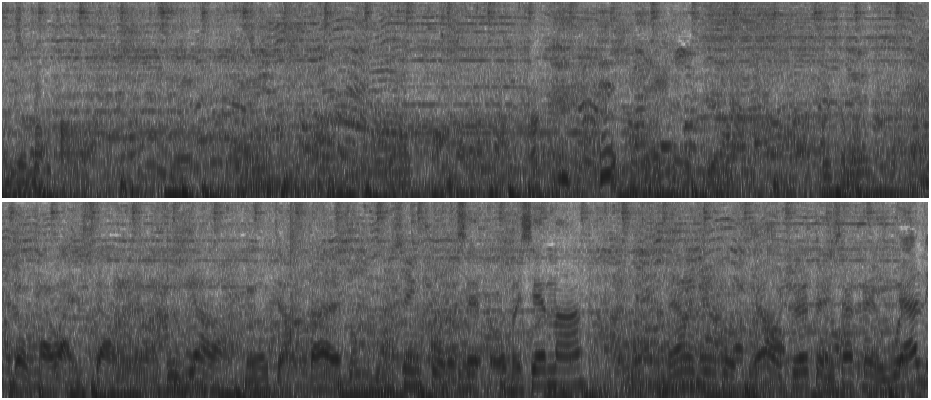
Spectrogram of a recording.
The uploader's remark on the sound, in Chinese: 居家與外景錄音,敬請見諒。我的終極夢幻婚禮(現場直擊)。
